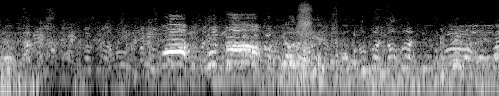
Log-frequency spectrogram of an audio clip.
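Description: Several men close by talk and shout loudly outdoors.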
